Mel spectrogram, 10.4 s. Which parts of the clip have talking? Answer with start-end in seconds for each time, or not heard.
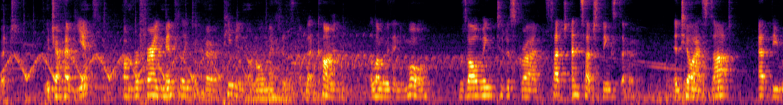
0.0-10.4.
